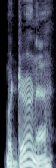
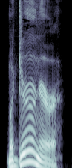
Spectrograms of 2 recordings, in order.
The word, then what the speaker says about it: Moderna: My New York accent combined with dry mouth resulted in me pronouncing Moderna as Moderner last week.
